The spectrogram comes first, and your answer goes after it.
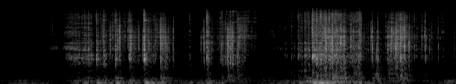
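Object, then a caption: Bar of soap cut with a metal blade. A hand-sized solid green bar of soap, held in one hand, is carved and scraped with a metal utility knife blade as shavings fall away. The sound is a crisp, bright, dry scraping and crackling that comes in several bursts of rapid, short strokes, with brief pauses between them.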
